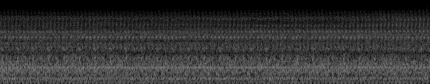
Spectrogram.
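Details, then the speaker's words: 2021 Mazda MX-5 former track car at a salvage auction: fairly even tapping about three per second over the idle, top-end tick; cam suspected, source unclear. "I would think that a Mazda engine a basic MX-5 would be quiet it wouldn't be just like like that"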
